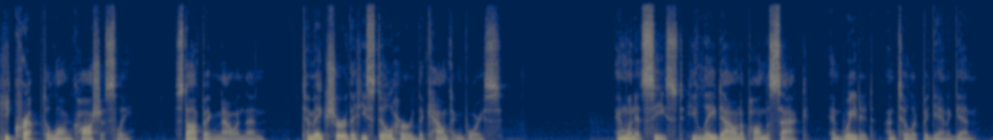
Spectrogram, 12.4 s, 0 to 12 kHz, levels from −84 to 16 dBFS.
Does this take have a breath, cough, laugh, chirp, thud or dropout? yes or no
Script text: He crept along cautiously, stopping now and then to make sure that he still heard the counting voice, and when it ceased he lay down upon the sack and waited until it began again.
no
